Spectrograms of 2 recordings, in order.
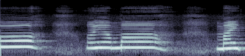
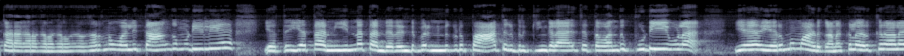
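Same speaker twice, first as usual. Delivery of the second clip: ordinary talk, nothing marked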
